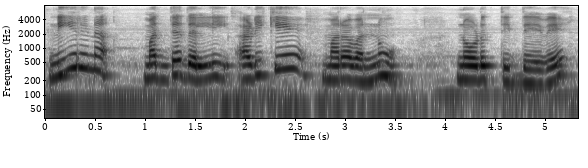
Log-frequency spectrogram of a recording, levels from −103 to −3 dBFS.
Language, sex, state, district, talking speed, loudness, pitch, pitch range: Kannada, female, Karnataka, Bangalore, 55 wpm, -16 LUFS, 215 Hz, 200-255 Hz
